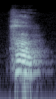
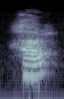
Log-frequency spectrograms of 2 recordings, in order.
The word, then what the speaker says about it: Har: And with the har produced har, not har, not with the lips, with the navel.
